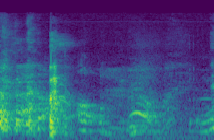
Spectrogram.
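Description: Voices talking and laughing, broken by one sharp cough about half a second in.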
